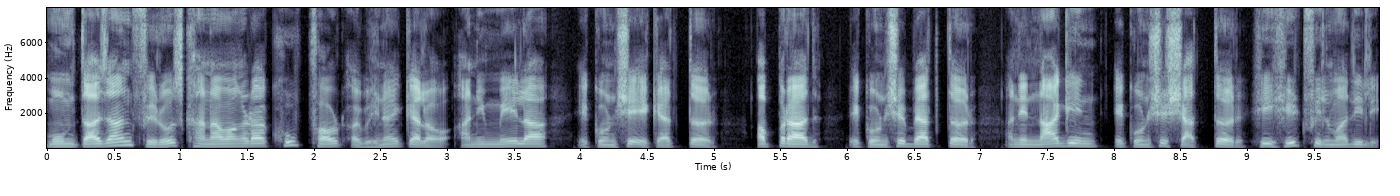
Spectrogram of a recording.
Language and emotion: Goan Konkani, neutral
